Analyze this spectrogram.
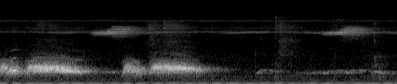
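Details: Spotted dove from a pair of decoy birds fighting: two loud hoarse coos in quick succession, then softer, drawn-out low cooing fading away.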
